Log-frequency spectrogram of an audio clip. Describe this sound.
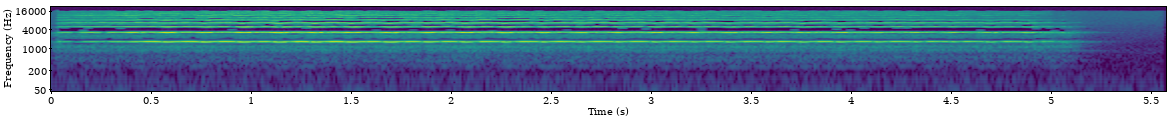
violin arco vib G#5
violin arco vibrato
vibrato, violin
